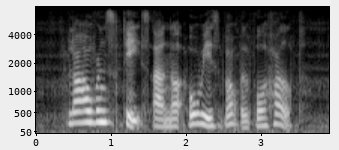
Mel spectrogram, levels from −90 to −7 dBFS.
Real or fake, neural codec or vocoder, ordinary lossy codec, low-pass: fake; autoencoder, 22.05 kHz, a latent of 192 numbers a frame, VITS, trained on many speakers; none; 7.2 kHz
